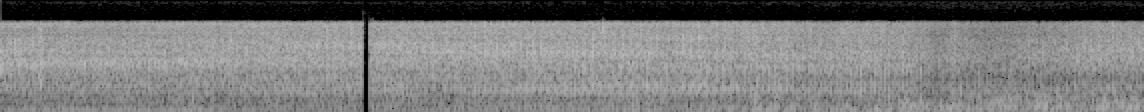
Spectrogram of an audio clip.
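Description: Engine of a radio-controlled model Beechcraft Bonanza running steadily, its pitch falling slowly, with wind buffeting the microphone more in the second half.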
